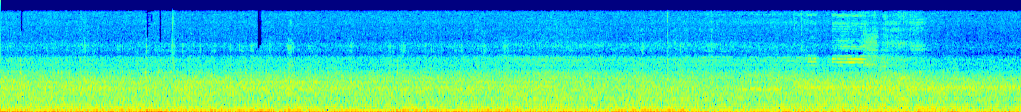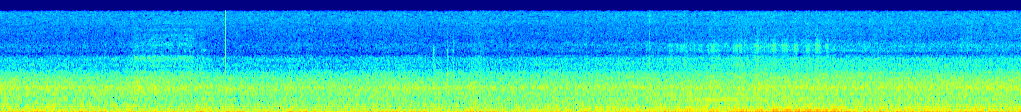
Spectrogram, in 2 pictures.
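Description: Steady road and engine noise of a car cruising at freeway speed, picked up by a dashcam inside the cabin. It is a low rumble with tyre hiss, a little quieter through the middle.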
